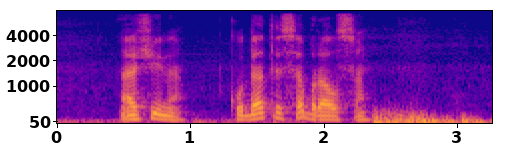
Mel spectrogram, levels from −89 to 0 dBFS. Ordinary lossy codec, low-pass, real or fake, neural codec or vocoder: Opus, 64 kbps; 7.2 kHz; real; none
